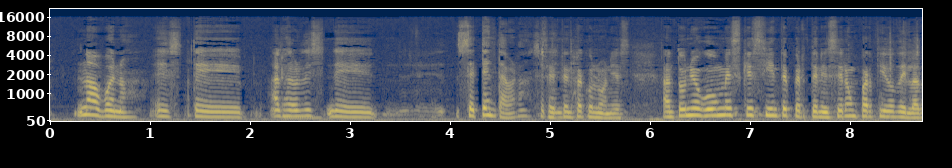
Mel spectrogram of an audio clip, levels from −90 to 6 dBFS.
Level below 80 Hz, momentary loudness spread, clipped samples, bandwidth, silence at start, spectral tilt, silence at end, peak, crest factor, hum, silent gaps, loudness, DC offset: -36 dBFS; 11 LU; under 0.1%; 16.5 kHz; 0 s; -5 dB/octave; 0 s; 0 dBFS; 16 dB; none; none; -16 LUFS; under 0.1%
